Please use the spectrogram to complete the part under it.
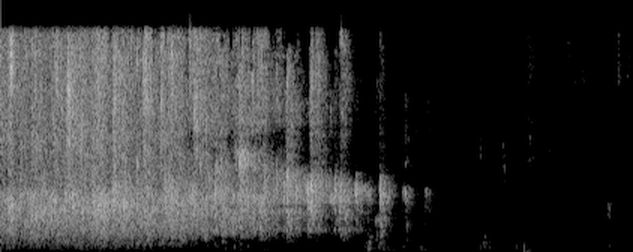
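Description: Audience members at a talk on scientific journals applaud the panel speakers with dense clapping that fades out into a few scattered claps, faint murmurs and near silence.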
